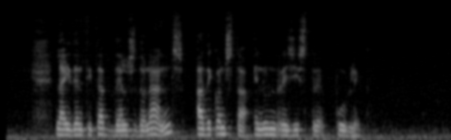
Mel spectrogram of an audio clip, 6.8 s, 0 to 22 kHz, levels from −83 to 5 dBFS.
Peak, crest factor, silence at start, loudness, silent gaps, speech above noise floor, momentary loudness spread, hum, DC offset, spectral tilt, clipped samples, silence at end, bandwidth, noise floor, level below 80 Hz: -20 dBFS; 16 dB; 0.1 s; -35 LUFS; none; 22 dB; 13 LU; none; under 0.1%; -6.5 dB/octave; under 0.1%; 0.05 s; 16 kHz; -56 dBFS; -60 dBFS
